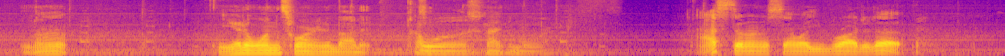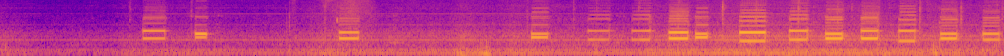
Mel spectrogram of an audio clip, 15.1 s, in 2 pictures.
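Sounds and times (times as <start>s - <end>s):
speech: 0.2s - 0.7s, 1.6s - 4.2s, 5.2s - 7.0s
phone keypad beeps as keys are pressed: 8.6s - 9.2s, 10.1s - 10.3s, 11.5s - 15.0s.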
